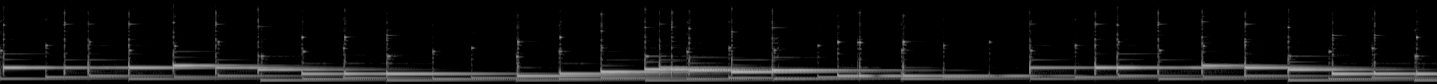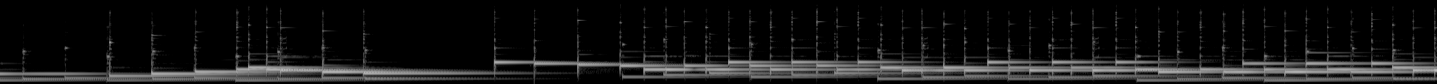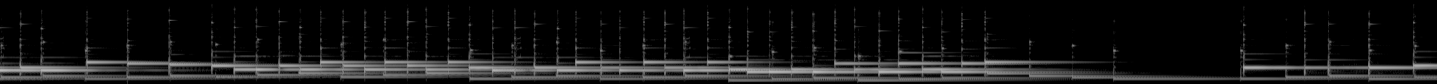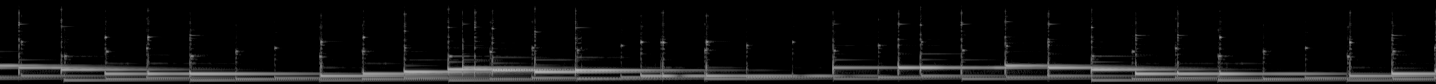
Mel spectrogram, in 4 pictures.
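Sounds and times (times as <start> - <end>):
music box: 0.0 - 57.4.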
